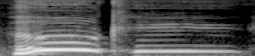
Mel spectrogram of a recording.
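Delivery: high loud ghostly okay; meek ghost. Acted. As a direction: give in sheepishly. Ghost accepts tea.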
